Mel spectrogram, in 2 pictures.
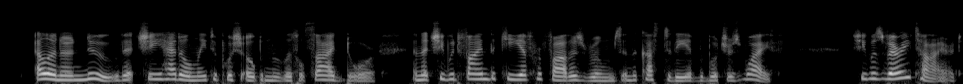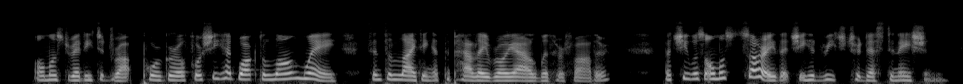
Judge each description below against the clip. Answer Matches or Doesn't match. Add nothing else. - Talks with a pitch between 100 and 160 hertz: Doesn't match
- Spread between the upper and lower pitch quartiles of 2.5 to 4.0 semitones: Doesn't match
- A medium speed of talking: Doesn't match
